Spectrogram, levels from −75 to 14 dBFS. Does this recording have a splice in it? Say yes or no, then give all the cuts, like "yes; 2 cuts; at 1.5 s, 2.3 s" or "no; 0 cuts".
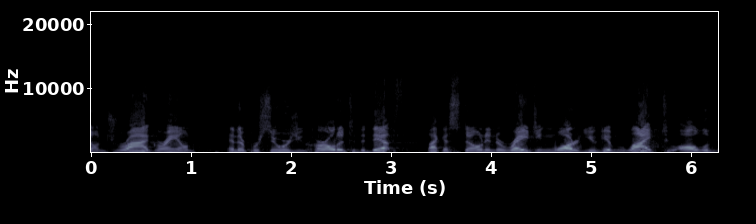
yes; 1 cut; at 4.9 s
